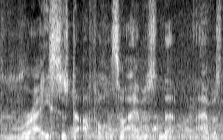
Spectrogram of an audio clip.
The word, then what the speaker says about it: Rijsttafel: here and we asked them they said it's pronounced rice stle so I was I was not saying it correctly so rice tle rice table well I guess what you could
